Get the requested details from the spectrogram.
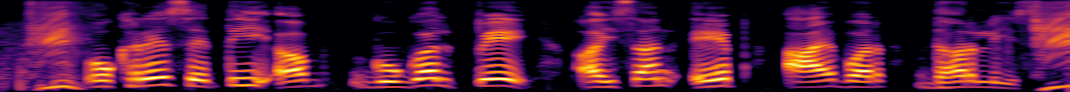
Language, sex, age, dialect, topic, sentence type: Chhattisgarhi, male, 18-24, Eastern, banking, statement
